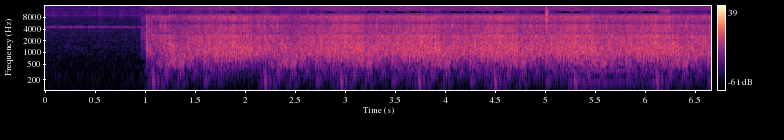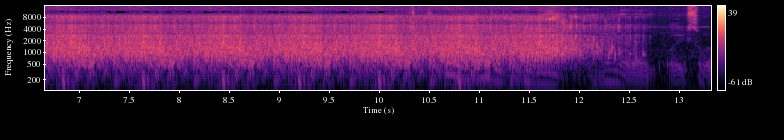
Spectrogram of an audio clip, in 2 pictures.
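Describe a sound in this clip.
Water splashes steadily as a swimmer moves through it.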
